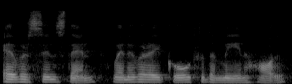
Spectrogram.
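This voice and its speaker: A man giving a literary memoir reading, measured and unhurried with careful phrasing. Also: fairly low pitch, flat delivery, mellow. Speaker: audiobook reader.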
